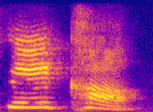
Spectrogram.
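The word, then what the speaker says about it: ceja: La sekha. Sekha. So J is, we'll also do this alphabets. J is pronounced as kh, KH. Kh in Spanish.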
